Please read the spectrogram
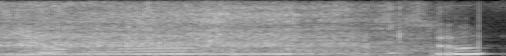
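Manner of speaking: high, drawn-out slow call; a kid calling out for mama; child upstairs calling mom for help. Acted.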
